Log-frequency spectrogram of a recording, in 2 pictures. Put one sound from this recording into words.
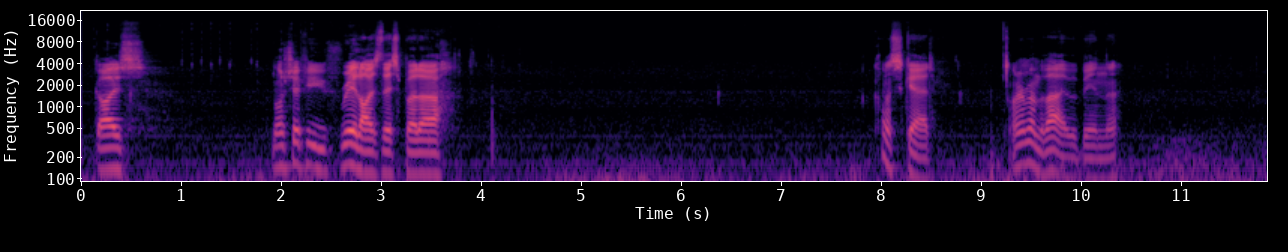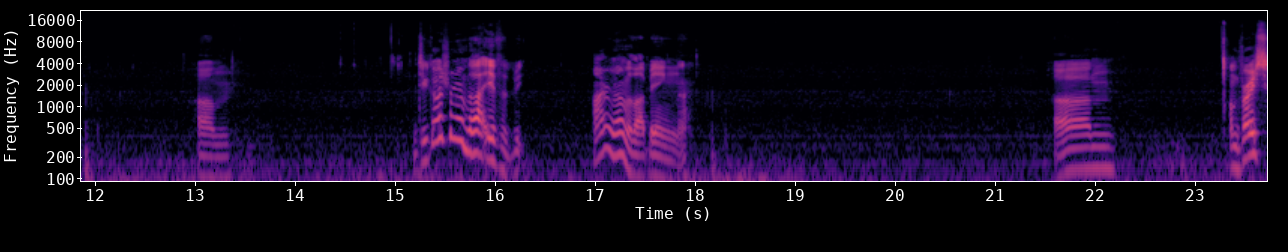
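A young man talks into a close microphone in short bursts, with pauses between.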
